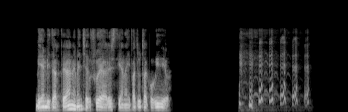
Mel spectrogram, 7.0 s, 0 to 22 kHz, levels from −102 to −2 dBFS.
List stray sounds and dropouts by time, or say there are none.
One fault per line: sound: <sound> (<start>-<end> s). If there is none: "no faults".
sound: laugh (4.8-6.3 s)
